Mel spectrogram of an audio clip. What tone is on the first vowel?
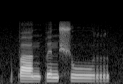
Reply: low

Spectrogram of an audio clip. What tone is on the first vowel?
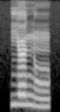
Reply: high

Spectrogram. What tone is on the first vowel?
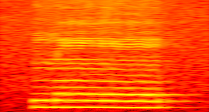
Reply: low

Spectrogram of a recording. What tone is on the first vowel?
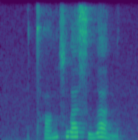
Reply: rising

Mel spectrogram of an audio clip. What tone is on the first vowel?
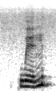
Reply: rising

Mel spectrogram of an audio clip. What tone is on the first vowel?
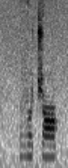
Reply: high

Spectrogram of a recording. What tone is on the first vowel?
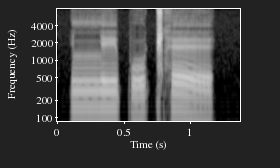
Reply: high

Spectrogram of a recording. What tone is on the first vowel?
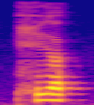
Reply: low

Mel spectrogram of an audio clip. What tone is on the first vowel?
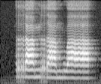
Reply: high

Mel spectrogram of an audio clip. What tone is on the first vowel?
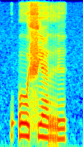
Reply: falling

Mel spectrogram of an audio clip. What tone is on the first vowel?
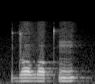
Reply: high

